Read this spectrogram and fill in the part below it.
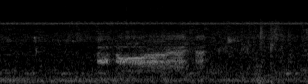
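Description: A hen clucks close by.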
